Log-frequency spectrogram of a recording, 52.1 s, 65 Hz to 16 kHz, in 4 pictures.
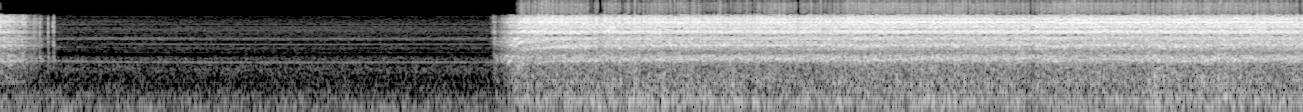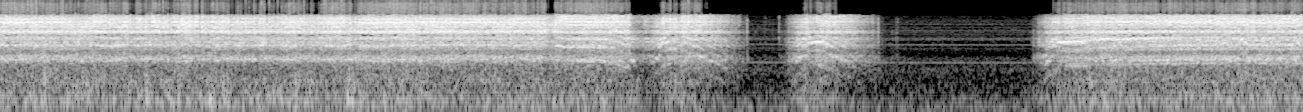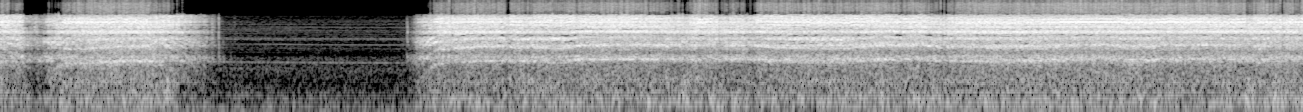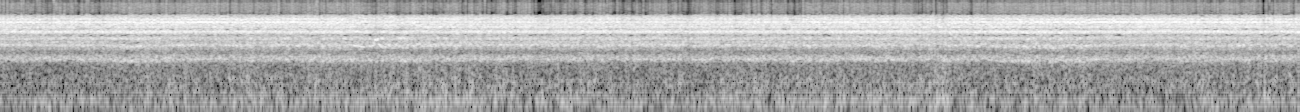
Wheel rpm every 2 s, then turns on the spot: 10, 0, 50, 230, 230, 230, 230, 230, 230, 170, 40, 20, 170, 140, 20, 130, 230, 220, 220, 230, 230, 230, 230, 230, 230, 230.
none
